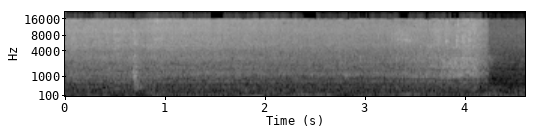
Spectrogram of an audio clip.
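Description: Carrot and moong dal curry sizzles steadily in a pan while being stirred, a continuous close frying hiss that swells slightly before cutting off abruptly at the end.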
